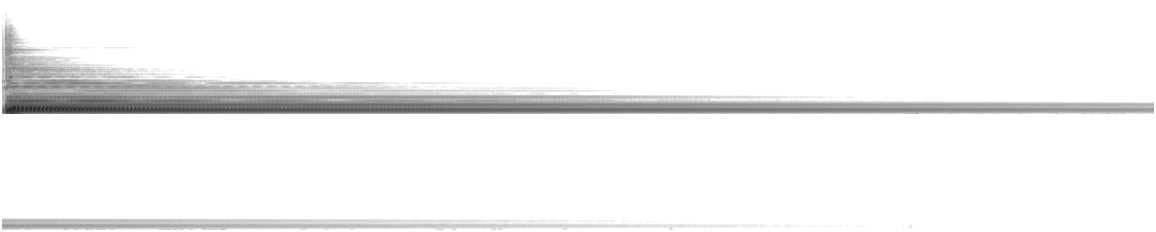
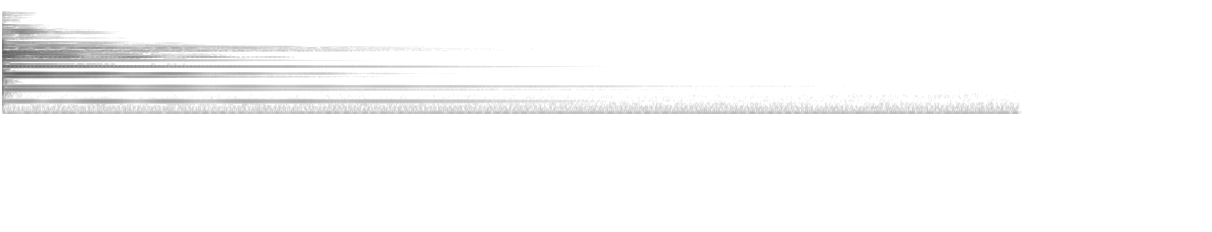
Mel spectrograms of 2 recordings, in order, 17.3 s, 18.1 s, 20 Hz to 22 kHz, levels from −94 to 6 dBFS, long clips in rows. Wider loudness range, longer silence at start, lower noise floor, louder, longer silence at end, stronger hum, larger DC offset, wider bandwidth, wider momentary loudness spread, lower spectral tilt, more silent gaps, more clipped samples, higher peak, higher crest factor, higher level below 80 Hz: about the same, 26 LU vs 25 LU; about the same, 0 s vs 0 s; first, under -90 dBFS vs -72 dBFS; first, -25 LUFS vs -34 LUFS; second, 10.85 s vs 16.15 s; neither; neither; second, 7.2 kHz vs 9.4 kHz; about the same, 27 LU vs 26 LU; first, -10 dB/octave vs 2.5 dB/octave; neither; neither; first, -4 dBFS vs -14 dBFS; second, 24 dB vs 32 dB; first, -54 dBFS vs -76 dBFS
